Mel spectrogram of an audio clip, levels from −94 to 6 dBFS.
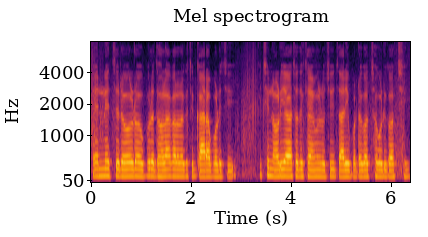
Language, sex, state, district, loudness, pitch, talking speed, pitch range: Odia, male, Odisha, Nuapada, -14 LUFS, 140 Hz, 150 wpm, 140-145 Hz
